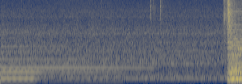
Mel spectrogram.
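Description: Electric guitar chord ringing out and fading after a strum, its low notes dying away partway through.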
